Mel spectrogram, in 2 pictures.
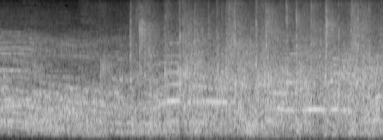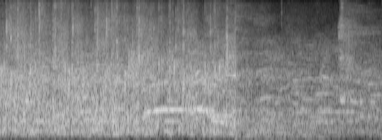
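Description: A small crowd claps and cheers.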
